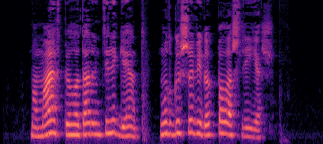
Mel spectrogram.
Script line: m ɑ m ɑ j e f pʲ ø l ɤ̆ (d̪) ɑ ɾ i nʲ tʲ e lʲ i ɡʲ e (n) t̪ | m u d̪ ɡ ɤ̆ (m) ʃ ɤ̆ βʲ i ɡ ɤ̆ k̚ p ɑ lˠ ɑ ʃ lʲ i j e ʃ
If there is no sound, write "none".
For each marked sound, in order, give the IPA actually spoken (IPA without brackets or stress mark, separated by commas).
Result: d̪, n, none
